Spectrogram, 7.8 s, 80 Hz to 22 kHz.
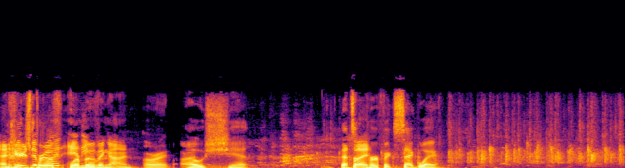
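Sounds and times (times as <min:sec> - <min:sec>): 
speech: 0:00.0 - 0:03.4, 0:04.3 - 0:05.7
laughter: 0:03.0 - 0:07.7
live audience applauding: 0:04.0 - 0:07.8.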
